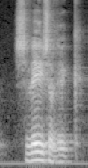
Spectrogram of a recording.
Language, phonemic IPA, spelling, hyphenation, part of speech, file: Dutch, /ˈzʋeː.zə.rɪk/, zwezerik, zwe‧ze‧rik, noun, Nl-zwezerik.ogg
- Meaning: thymus, sweetbread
